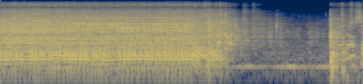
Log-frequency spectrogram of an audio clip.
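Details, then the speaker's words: Small two-stroke after repair, with the primer bulb now acting correctly: a crisp, even buzz holds steady a few seconds, then throttles down. It runs cleanly. "too bad I think she'll run too"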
